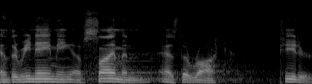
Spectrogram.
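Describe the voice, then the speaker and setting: Audible room echo hangs over fairly slow speech. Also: man. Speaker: lay preacher. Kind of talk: sermon. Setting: church. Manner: halting.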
